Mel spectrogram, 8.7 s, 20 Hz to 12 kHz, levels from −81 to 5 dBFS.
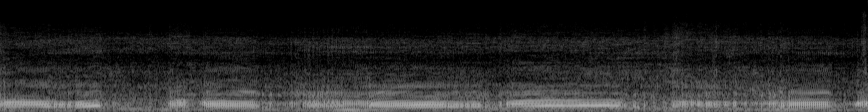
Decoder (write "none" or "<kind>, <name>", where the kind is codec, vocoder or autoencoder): none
